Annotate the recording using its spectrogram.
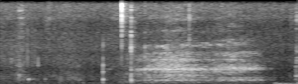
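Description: A person's soft inhalation lasting about a second, just before speaking, preceded a little earlier by a couple of small mouth clicks.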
